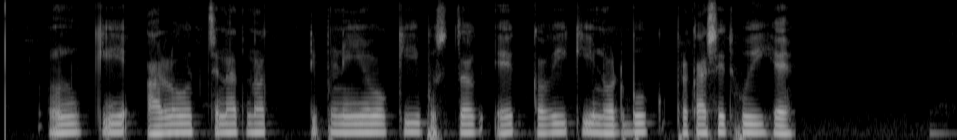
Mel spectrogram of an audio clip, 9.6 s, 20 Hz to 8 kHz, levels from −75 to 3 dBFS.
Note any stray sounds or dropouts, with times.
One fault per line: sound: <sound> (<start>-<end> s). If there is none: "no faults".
no faults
